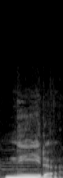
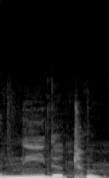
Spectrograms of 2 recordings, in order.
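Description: First: The two words are linked into one needa. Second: The two words are said separately and fully. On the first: The speaker calls it right. "连读一下need" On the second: The speaker calls it wrong. "不要读成need to"

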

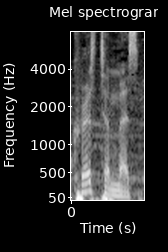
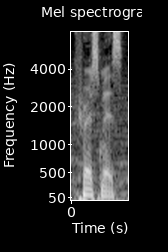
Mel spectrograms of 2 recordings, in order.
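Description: First: A t sound is pronounced in the middle. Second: No t sound is pronounced in the middle. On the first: The speaker calls it wrong. "字母T 它是不发音的，所以说不会读成Christmas" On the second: The speaker calls it right. "而是Christmas"

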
